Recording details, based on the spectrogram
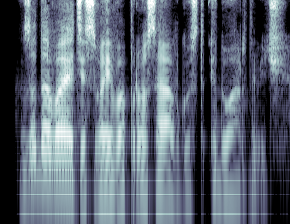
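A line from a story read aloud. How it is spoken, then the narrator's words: Sigh. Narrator (Russian): вздохнул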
